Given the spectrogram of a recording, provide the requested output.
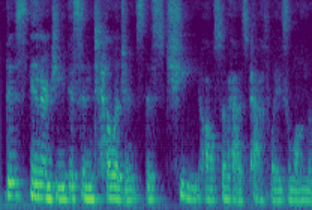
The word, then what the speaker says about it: qi: long time ago um the symbol for that intelligence is pronounced Chi and this chain flows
